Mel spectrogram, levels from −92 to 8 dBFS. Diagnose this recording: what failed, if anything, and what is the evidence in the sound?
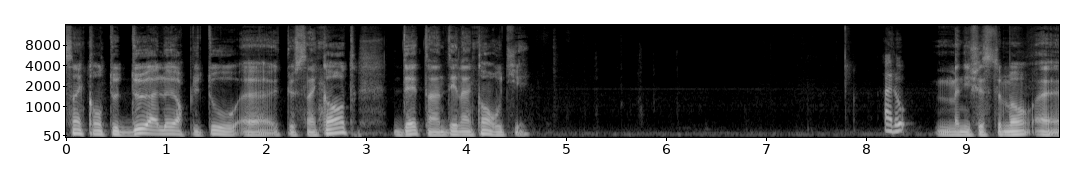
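Nothing failed; no fault is audible anywhere.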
